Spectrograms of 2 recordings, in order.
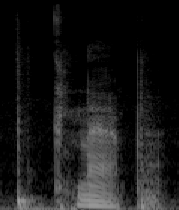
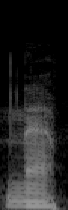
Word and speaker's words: knap: K hotspot here so something like knap or nap I think it's a silent k that would be a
